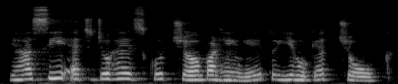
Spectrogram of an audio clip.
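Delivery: normal talking voice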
